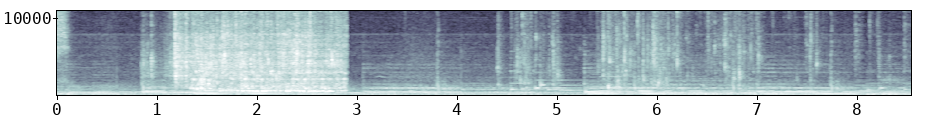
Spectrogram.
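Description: Background music, over which pinto beans are tipped into the broth in a slow cooker: a splashing, rushing pour lasting under two seconds, about a second in. Later come faint scrapes of a spatula as sautéed vegetables are pushed from a skillet into the pot.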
